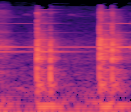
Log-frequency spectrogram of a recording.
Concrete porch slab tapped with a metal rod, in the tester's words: that's hollow that probably needs to be broken up and scraped away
